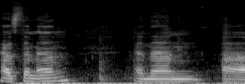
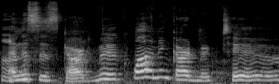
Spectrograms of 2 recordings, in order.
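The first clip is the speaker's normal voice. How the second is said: put-on elderly grandmother voice, higher pitch; 8 semitones higher than usual. Voicing an older woman greeting the party: grandmotherly older woman voice.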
